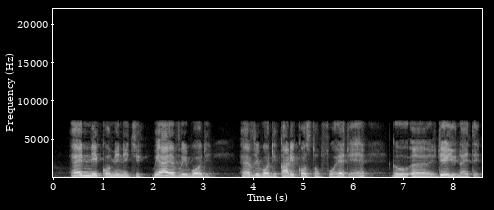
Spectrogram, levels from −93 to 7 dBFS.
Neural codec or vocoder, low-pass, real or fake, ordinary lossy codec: codec, 16 kHz, 8 kbps, FunCodec, trained on LibriTTS, 25 frames a second; 7.2 kHz; fake; none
